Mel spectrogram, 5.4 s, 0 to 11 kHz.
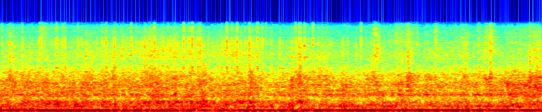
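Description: Konstal 105Na tram running along the track, heard from the driver's cab: a steady rumble of wheels on rail and a low motor hum, with frequent small clicks and crackles.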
